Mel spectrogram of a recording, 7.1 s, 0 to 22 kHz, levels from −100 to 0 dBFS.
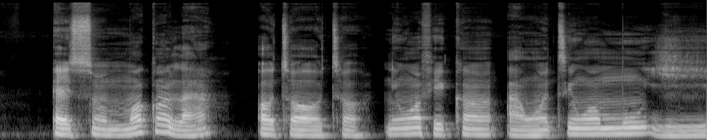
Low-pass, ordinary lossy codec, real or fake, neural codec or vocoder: none; none; fake; vocoder, 48 kHz, 128 mel bands, Vocos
